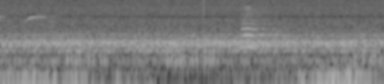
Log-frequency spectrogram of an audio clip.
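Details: A single clear, brassy honk from a Whooper swan near the end, preceded by a thin upslurred whistle, with a steady background hum and low rumbling noise throughout.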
